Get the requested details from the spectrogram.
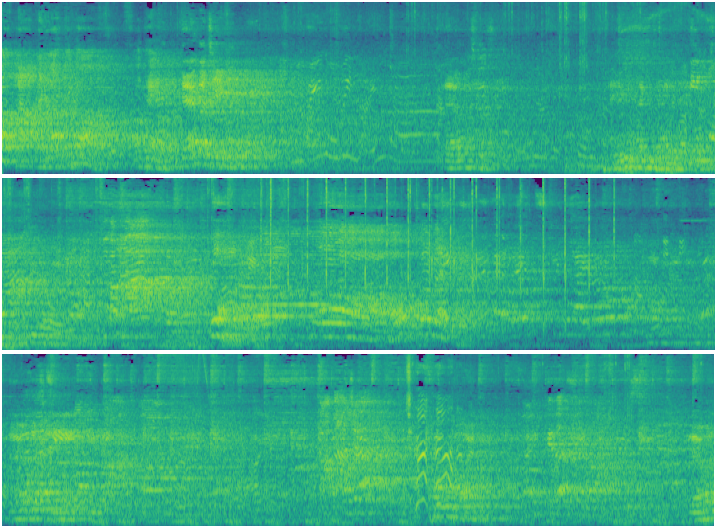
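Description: A woman speaks through a microphone over loudspeakers.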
